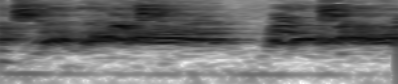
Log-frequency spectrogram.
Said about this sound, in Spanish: pues les pido perdón porque acaba de pasar un perrito que ha alborotado a mis perros a ladrar.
